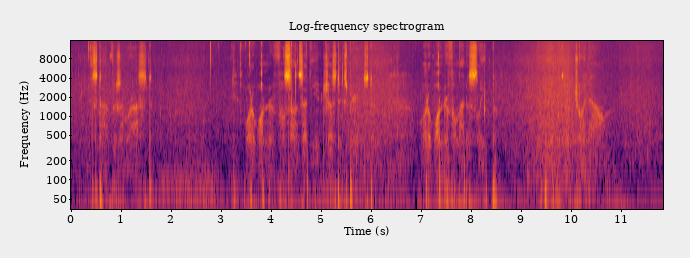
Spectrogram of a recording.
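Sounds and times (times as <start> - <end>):
cool breeze after sunset: 0.0 - 1.7, 3.1 - 8.6, 9.2 - 10.9
ocean waves: 0.0 - 11.8.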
